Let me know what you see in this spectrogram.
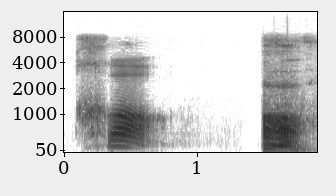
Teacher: Kalau huruf kha ni, dia gunakan suara dan nafas. Nafas sekali. Kha. Jangan lupa, pangkal lidah naik sekali. · Hujung halqum ni. Ni ditekan suara di permulaan kerongkong hampir ke anak tekak. Ini kata ditekan suara pada permulaan kerongkong.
